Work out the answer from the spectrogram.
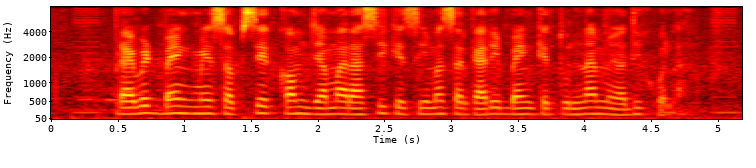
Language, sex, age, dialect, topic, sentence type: Bhojpuri, male, 25-30, Southern / Standard, banking, statement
